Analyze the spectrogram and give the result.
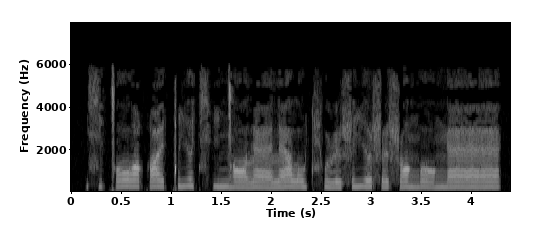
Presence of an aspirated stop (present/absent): present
